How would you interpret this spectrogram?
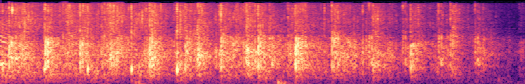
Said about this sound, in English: And you give the Lord a hand clap of praise. He is awesome.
